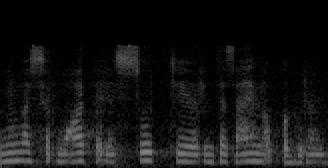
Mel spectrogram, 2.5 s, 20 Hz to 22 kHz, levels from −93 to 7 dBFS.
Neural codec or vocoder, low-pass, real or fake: autoencoder, 48 kHz, 32 numbers a frame, DAC-VAE, trained on Japanese speech; 7.2 kHz; fake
